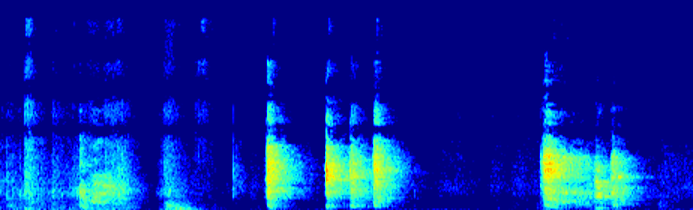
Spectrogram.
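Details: Pet African grey parrot indoors in a small room, giving squeaky, scratchy chatter in short bursts, some harsh and high, with brief pauses and a few quieter rustling sounds between outbursts.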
